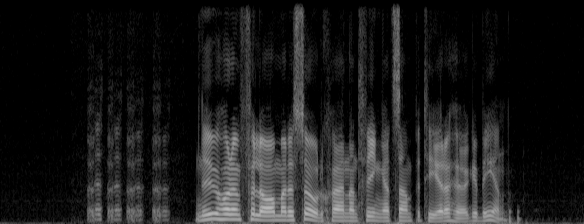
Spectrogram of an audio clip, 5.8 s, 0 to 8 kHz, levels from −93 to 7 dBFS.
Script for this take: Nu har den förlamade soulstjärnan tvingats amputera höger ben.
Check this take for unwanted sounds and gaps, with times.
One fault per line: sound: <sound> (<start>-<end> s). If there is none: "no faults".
sound: laugh (0.9-1.7 s)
